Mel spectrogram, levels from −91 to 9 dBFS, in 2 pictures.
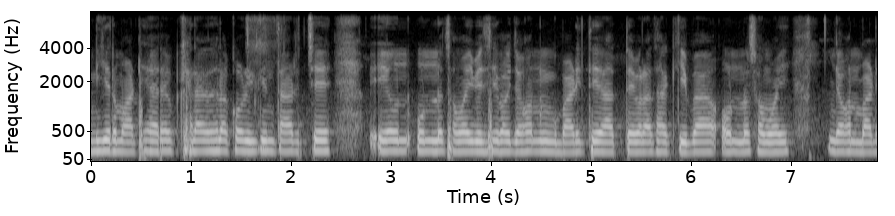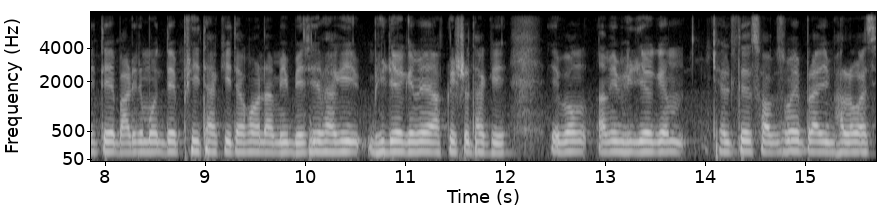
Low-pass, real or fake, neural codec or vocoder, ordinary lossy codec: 7.2 kHz; fake; vocoder, 44.1 kHz, 128 mel bands every 512 samples, BigVGAN v2; Opus, 64 kbps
